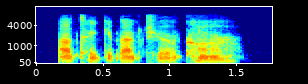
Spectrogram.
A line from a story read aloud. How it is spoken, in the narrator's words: he murmurs, his mouth pressed to the crown of my head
